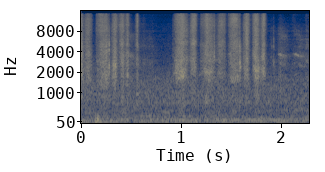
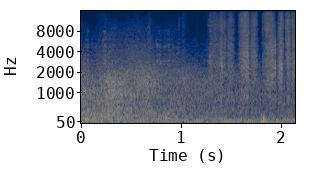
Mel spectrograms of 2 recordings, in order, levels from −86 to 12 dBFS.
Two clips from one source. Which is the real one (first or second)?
second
